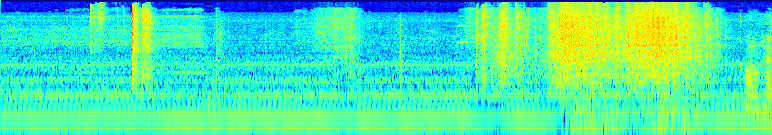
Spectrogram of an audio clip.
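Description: A sewing machine hums steadily while stitching a bra, then runs fast in a loud burst of stitching near the end, with someone speaking softly at times.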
